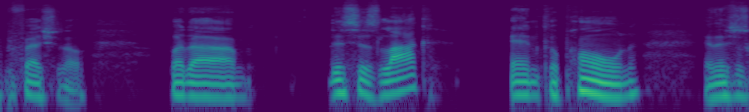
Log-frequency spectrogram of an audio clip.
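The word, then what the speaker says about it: Lak: day and i think his proper pronunciation that he uses for his name is lock but it's spelt l-a-k but he didn't correct me because he was very professional but uh this is lock and capone and this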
